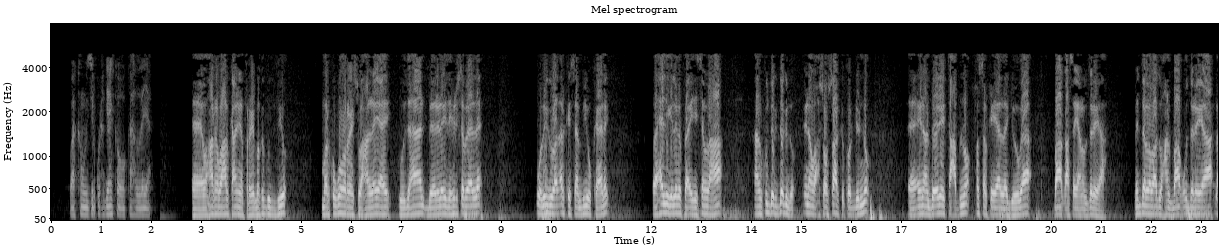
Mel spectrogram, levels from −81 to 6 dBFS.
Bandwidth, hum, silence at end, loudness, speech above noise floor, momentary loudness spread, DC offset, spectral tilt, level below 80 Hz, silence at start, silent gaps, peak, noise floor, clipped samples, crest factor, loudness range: 5.2 kHz; none; 0 s; -15 LUFS; 50 dB; 14 LU; under 0.1%; -12.5 dB/octave; -36 dBFS; 0.4 s; none; -2 dBFS; -64 dBFS; under 0.1%; 14 dB; 3 LU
